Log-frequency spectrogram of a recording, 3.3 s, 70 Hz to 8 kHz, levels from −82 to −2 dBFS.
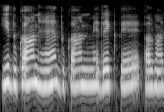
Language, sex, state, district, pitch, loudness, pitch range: Hindi, female, Haryana, Charkhi Dadri, 220 Hz, -18 LUFS, 210-230 Hz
